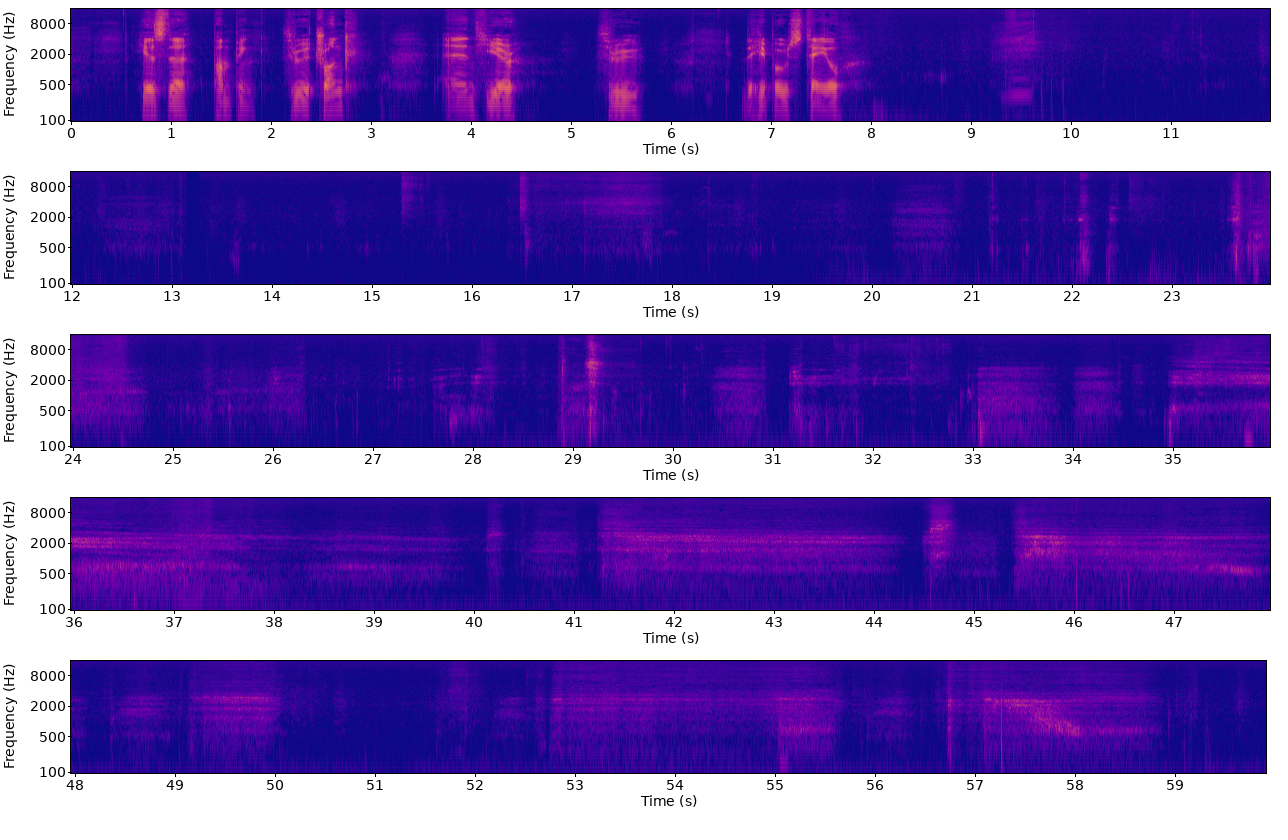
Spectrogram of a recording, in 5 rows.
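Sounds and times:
breathing: 0:00.0 - 0:00.6, 0:03.1 - 0:03.6, 0:06.0 - 0:06.7, 0:12.2 - 0:13.2, 0:16.8 - 0:21.0, 0:33.0 - 0:34.8, 0:36.2 - 0:49.1, 0:51.6 - 0:59.0.

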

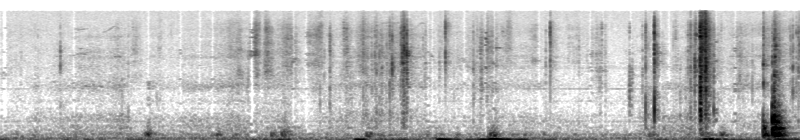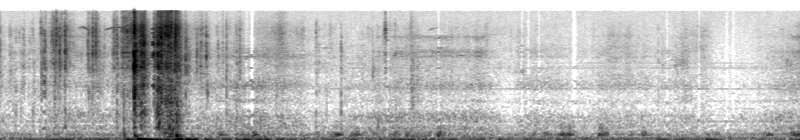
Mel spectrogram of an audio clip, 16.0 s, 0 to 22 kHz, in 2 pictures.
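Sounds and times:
handling of cards: 0:02.6 - 0:10.4
foil pack tearing and crinkling: 0:03.5 - 0:04.2, 0:06.3 - 0:07.2, 0:07.9 - 0:10.3.

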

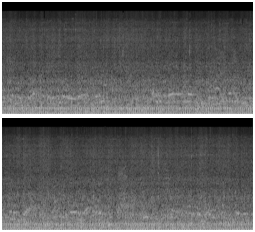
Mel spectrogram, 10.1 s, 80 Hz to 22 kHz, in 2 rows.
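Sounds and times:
vehicle engines running: 0:00.0 - 0:10.0
voices calling out: 0:00.0 - 0:10.0.

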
